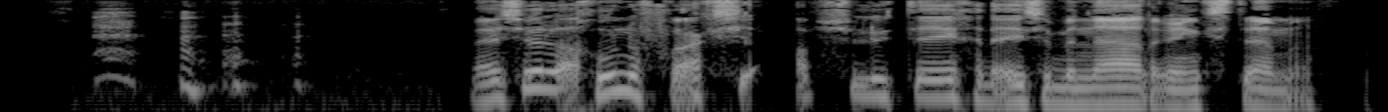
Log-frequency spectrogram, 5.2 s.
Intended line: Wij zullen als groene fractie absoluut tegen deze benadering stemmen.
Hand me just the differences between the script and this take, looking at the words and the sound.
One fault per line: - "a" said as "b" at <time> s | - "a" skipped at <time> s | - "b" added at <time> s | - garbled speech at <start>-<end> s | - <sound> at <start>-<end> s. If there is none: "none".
- laugh at 0.3-1.2 s
- "als" skipped at 2.1 s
